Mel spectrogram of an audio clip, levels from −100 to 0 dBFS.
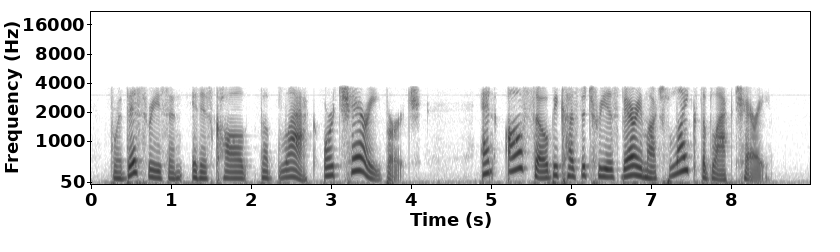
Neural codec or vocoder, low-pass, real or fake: none; 3.6 kHz; real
